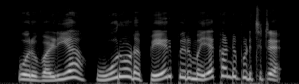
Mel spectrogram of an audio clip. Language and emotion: Tamil, happy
